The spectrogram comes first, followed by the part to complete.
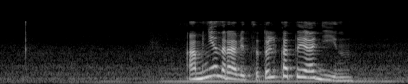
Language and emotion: Russian, neutral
